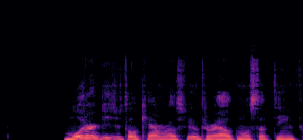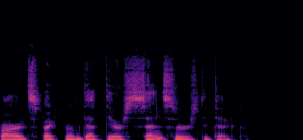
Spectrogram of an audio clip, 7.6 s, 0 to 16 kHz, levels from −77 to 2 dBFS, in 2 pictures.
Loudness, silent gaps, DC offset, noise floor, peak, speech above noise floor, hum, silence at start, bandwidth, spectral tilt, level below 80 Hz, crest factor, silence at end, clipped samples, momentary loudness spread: -29 LUFS; 4.54-4.59 s; under 0.1%; under -90 dBFS; -12 dBFS; over 61 dB; none; 0.8 s; 10 kHz; -6.5 dB/octave; -66 dBFS; 18 dB; 0.9 s; under 0.1%; 8 LU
